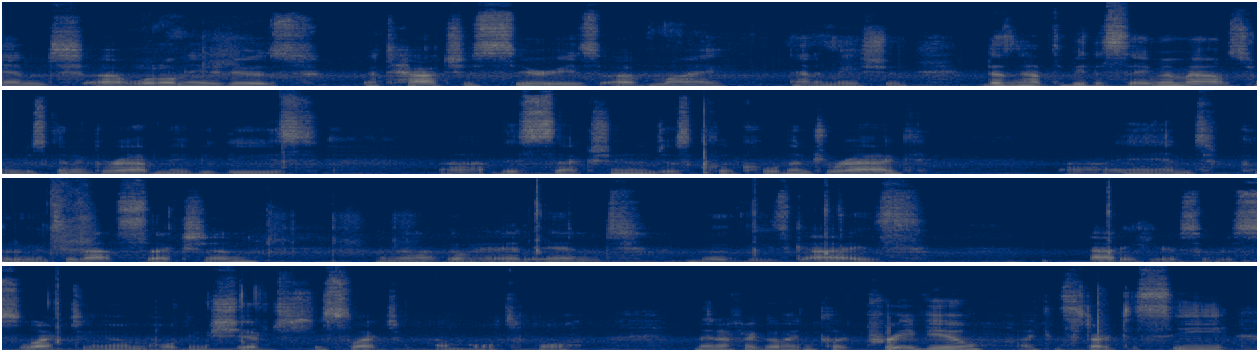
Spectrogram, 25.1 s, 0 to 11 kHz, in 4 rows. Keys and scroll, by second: 17.0 BackSpace, 20.4 BackSpace.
